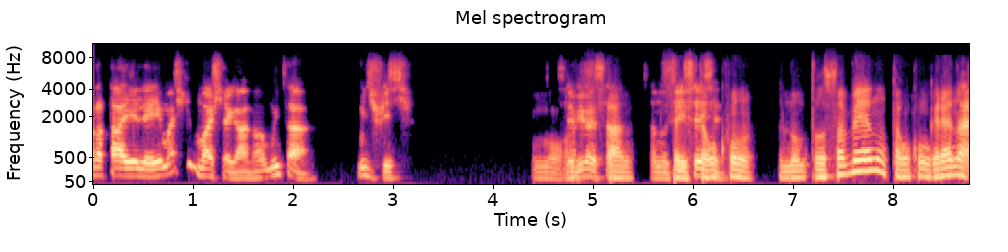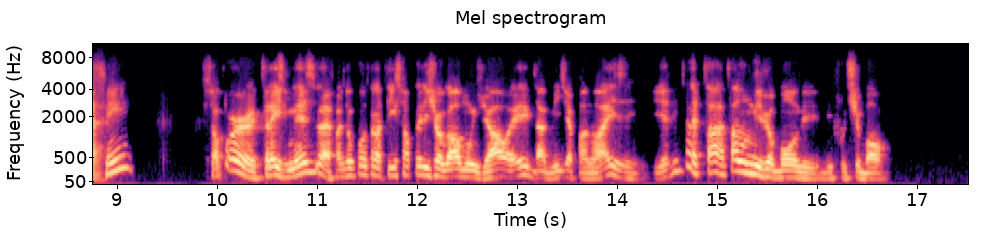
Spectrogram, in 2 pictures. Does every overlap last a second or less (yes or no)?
no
